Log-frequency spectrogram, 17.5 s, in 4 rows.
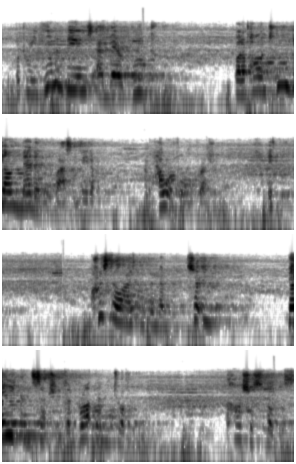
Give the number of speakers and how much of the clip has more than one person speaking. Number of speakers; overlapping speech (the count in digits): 1, no overlap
